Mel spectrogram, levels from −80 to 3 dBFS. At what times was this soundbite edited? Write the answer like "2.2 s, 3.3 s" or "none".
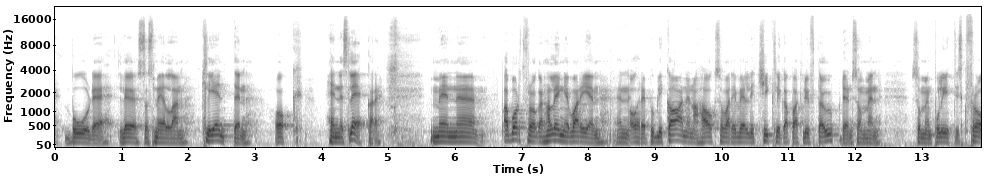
8.6 s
